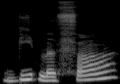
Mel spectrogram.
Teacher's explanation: یعنی کہ بالکل گم کے طرف نہیں، اوپر، سا بِمَصَابِیحَ، بِمَصَا 2 کاؤنٹ لمبا کرنا ہے، 2 حرکات، کیونکہ الف مد ہے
